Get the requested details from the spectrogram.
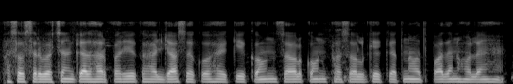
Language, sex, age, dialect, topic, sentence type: Magahi, male, 25-30, Southern, agriculture, statement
